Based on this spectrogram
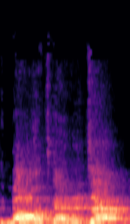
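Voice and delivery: very high, loud exasperated yell; dad yelling at his daughter after the bellhop mess; exasperated shout. Retold or imitated. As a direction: snap it at the kid, fed up. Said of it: "I'm like".

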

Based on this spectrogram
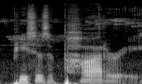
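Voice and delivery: usual speaking voice

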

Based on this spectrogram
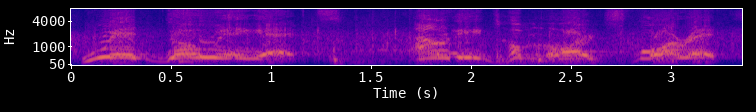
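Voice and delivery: high, loud and laughing, then slowing on "We're doing it"; emphatic retold shout. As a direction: insist with a laugh, then hammer it home. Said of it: "and I go".

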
